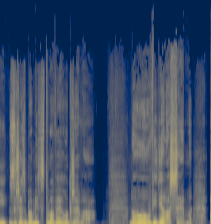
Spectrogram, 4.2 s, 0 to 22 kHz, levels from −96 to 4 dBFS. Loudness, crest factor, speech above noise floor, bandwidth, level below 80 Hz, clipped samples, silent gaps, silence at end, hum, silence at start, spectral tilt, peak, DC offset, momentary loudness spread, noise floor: -22 LUFS; 18 dB; 23 dB; 18.5 kHz; -38 dBFS; under 0.1%; none; 0.1 s; none; 0 s; -5 dB/octave; -4 dBFS; under 0.1%; 19 LU; -45 dBFS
